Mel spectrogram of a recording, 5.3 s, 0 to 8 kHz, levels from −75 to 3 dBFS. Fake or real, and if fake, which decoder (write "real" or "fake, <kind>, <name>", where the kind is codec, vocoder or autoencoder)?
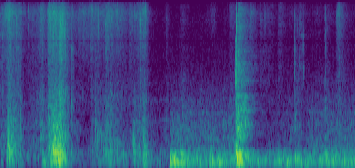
real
